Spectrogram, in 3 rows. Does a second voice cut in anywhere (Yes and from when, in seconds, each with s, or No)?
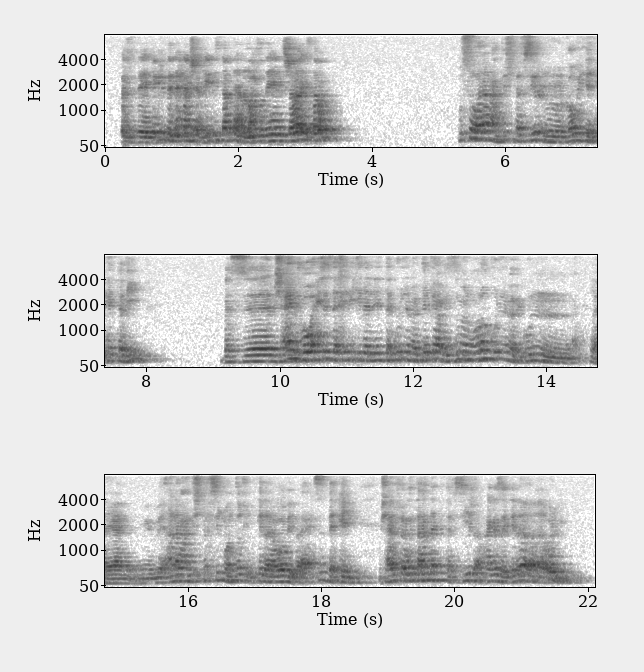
No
